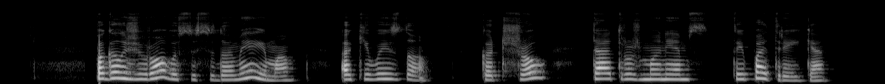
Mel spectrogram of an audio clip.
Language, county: Lithuanian, Klaipėda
